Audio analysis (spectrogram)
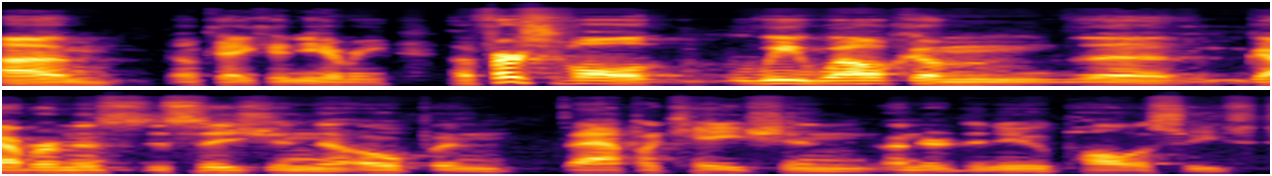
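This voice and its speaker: A man with a Texan accent speaks at a fairly low pitch in a bright, sharp tone, with hardly any pauses. His intonation is fairly even but his loudness swings widely, on a very clean recording with a silent background. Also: moderate pace. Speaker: semiconductor company executive, panelist. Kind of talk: panel discussion.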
